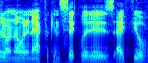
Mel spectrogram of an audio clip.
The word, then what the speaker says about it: cichlid: We've also got Kangaskhan, and I feel like that one might be the odd one out, and I'm guessing that's the African cichlid? – Yep, you're pronouncing it correctly.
